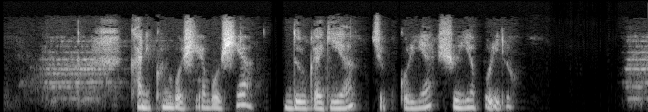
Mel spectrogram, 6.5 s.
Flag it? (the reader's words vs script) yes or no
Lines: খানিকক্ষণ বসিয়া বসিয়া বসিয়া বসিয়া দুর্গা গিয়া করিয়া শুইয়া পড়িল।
yes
